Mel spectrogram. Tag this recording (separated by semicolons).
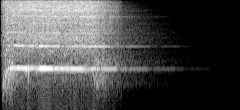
mech; machinery; robot; machine; hydraulic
